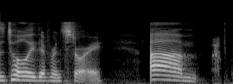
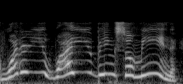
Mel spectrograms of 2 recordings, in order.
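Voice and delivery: much higher, pleading indignant protest; retold upset protest; 12 semitones higher than usual. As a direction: demand to know why she's being mean. Calling friend, upset at her.

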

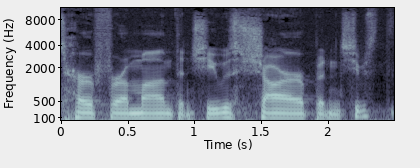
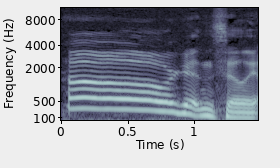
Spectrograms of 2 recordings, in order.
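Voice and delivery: giggly; slower than usual. Real, not acted. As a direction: still laughing, higher. After laughing fit.

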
